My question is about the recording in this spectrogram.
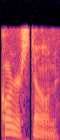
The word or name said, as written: cornerstone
